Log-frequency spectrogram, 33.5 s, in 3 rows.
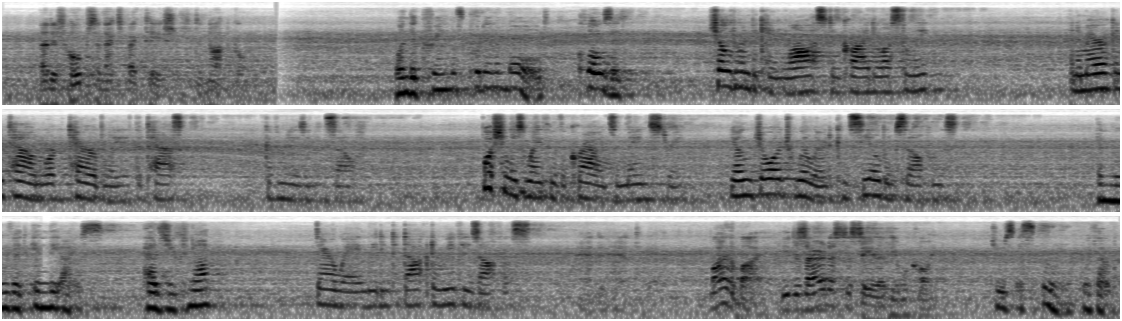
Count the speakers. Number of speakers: three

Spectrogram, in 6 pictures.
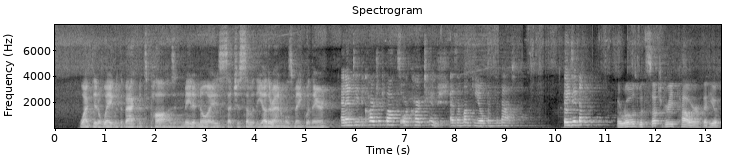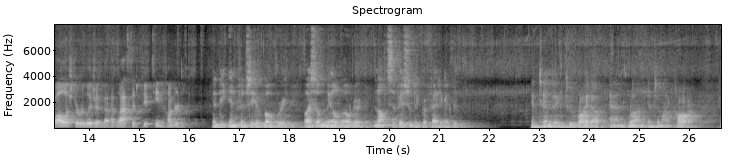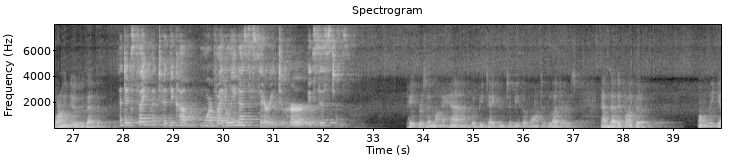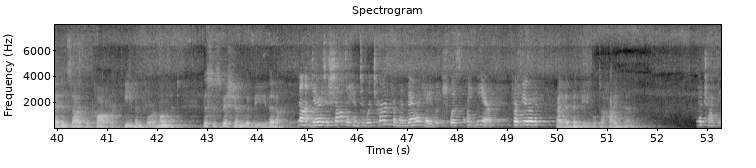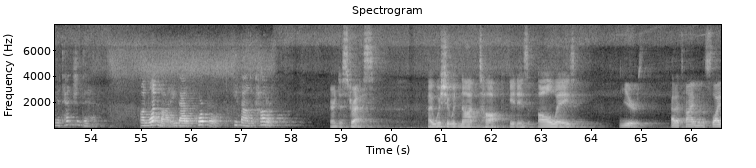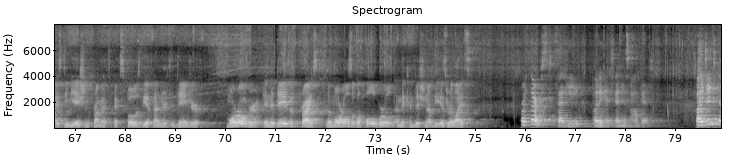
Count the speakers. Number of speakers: six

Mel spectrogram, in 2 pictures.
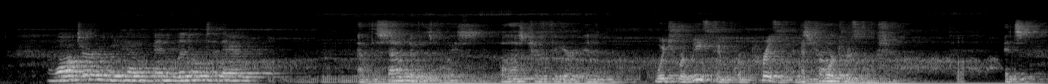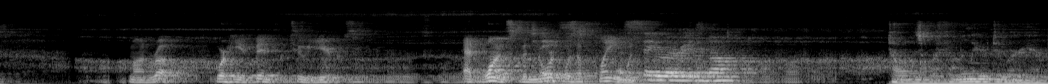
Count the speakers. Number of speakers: three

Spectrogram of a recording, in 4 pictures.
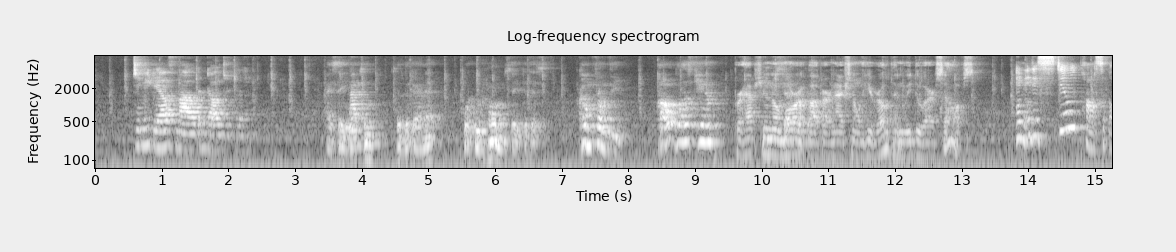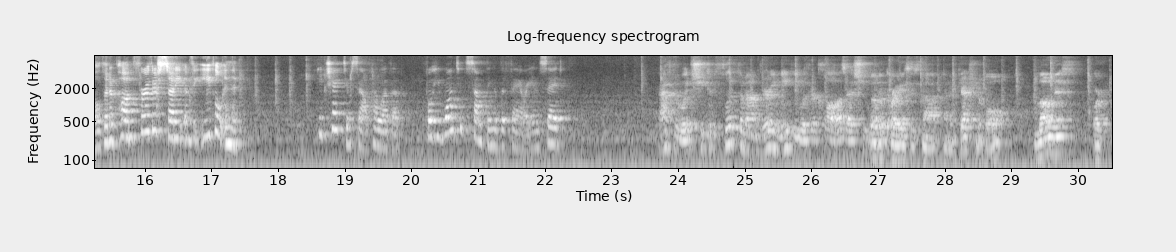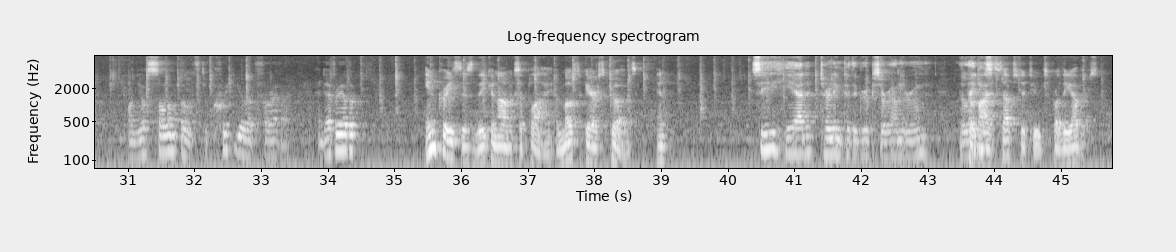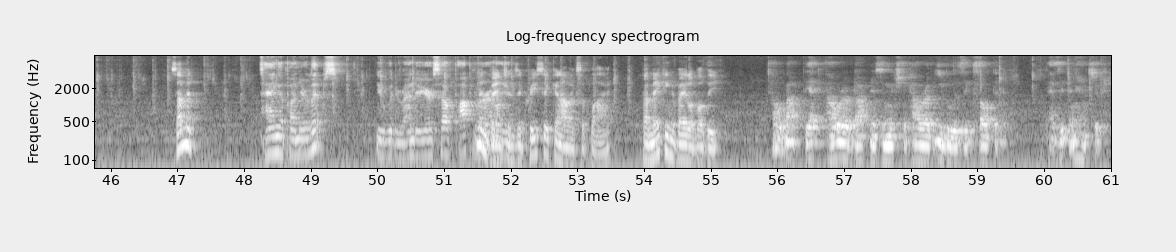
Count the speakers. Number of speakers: ten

